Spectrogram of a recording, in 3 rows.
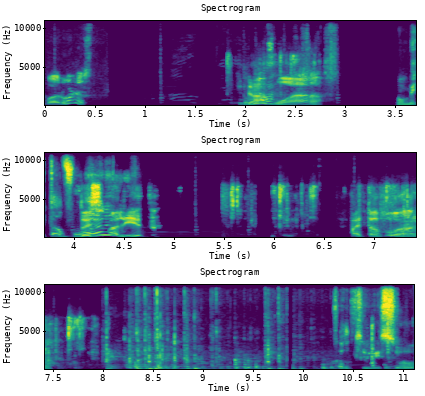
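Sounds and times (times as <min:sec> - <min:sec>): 
speech: 0:00.0 - 0:00.6, 0:01.8 - 0:04.9, 0:05.5 - 0:08.6, 0:10.3 - 0:11.1
pounding hard on a computer keyboard: 0:08.0 - 0:10.8.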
